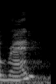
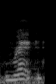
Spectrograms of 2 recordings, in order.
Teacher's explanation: elongated vowels. For example, the word red in normal American accent and red in Southern American accent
